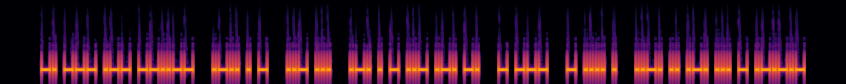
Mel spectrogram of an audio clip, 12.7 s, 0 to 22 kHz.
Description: Morse code, heard as a keyed tone, about 28 wpm, 700 Hz. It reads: NOW, LET US RETURN TO THE FIRST.
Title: Sentences from Top 800 Words 28wpm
